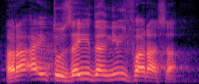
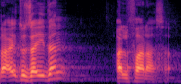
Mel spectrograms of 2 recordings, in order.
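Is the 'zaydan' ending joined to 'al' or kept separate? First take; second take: joined; separate. First: The nun runs straight into the next word. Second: The nun is kept apart from the next word.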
